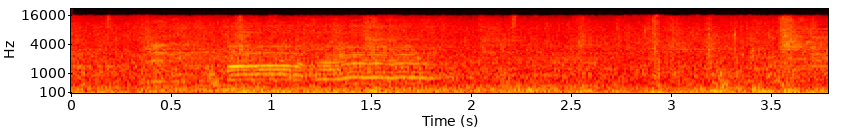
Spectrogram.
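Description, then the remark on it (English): A small motorboat skiff putters steadily across a calm ocean as someone operates its motor, the low engine drone constant beneath a soft wash of waves, with a brief high warbling tone early on. “The skiff travels on the calm ocean. Peter operates the motor.”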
